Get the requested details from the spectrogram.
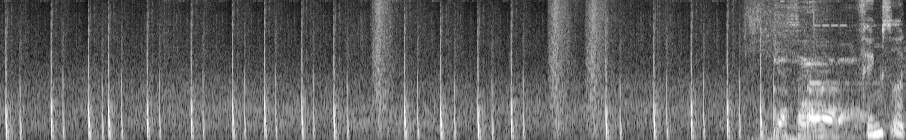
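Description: Quick footsteps run over dry ground.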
